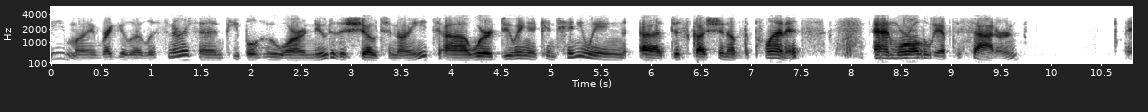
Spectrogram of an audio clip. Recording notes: This is a live show with call in and live readings.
